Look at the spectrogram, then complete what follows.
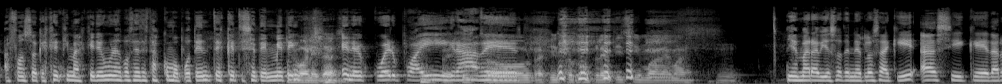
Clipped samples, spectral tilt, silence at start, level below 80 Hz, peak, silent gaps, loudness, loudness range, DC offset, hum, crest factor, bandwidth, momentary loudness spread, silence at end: under 0.1%; -4.5 dB/octave; 0 s; -58 dBFS; -6 dBFS; none; -19 LUFS; 3 LU; 0.4%; none; 12 dB; 15.5 kHz; 7 LU; 0 s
